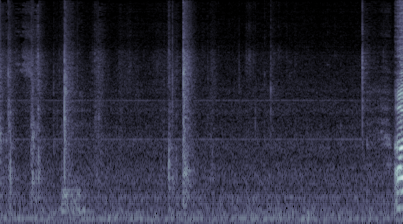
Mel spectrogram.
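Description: A deck of oracle cards being shuffled and a card drawn: a few short, irregular card flicks and taps.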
